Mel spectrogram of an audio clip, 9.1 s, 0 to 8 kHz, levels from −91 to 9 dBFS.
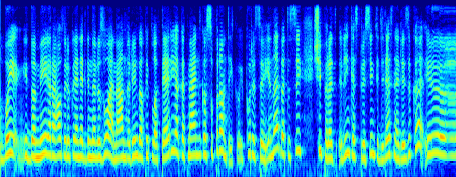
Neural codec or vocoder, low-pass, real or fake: codec, 16 kHz, 0.8 kbps, ZipCodec; 7.2 kHz; fake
